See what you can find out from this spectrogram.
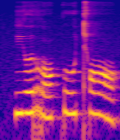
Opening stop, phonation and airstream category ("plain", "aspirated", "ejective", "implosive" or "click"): plain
